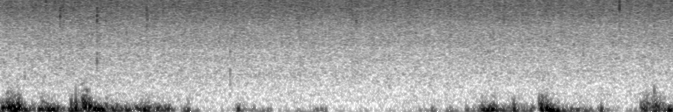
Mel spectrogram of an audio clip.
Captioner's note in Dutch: stilte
